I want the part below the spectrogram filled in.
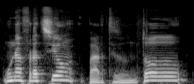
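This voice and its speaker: A man's voice: high-pitched, big pitch swings, unhurried, faint music behind. A man hosting a vocabulary quiz, patiently explaining and repeating each answer and its definition. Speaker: quiz host and organizer.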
